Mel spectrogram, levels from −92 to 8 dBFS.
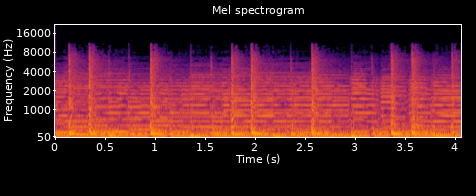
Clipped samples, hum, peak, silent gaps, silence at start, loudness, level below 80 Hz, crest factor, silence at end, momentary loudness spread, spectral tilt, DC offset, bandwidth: under 0.1%; none; 0 dBFS; none; 0 s; -16 LUFS; -22 dBFS; 14 dB; 0 s; 3 LU; -5.5 dB/octave; under 0.1%; 11.5 kHz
